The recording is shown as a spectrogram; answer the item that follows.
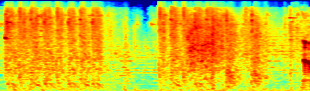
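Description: Rapid, dense gunfire from the Rubidyne Mark II and a backup gun in the video game Enter the Gungeon crackles continuously in quick bursts, loud and busy throughout.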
